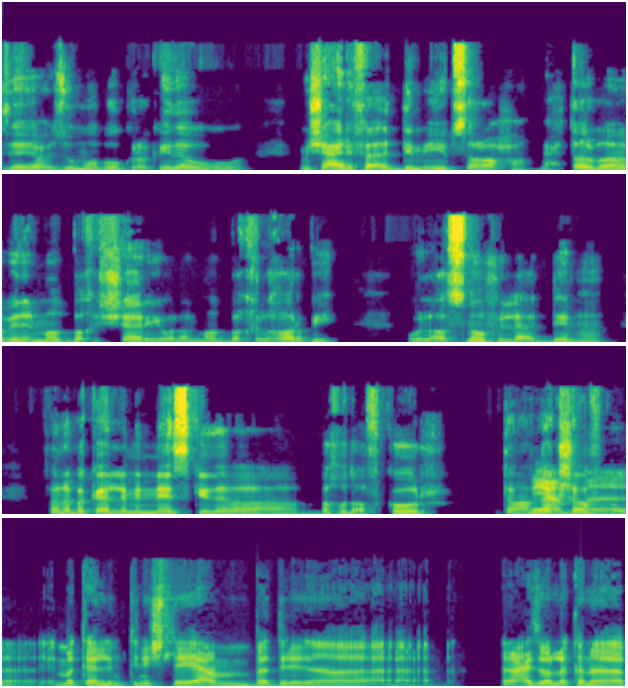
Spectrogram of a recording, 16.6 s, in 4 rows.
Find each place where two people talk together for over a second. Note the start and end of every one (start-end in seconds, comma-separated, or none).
none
